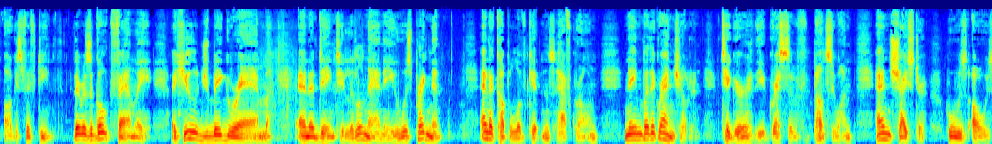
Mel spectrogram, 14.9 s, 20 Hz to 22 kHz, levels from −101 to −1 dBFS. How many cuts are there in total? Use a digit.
1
